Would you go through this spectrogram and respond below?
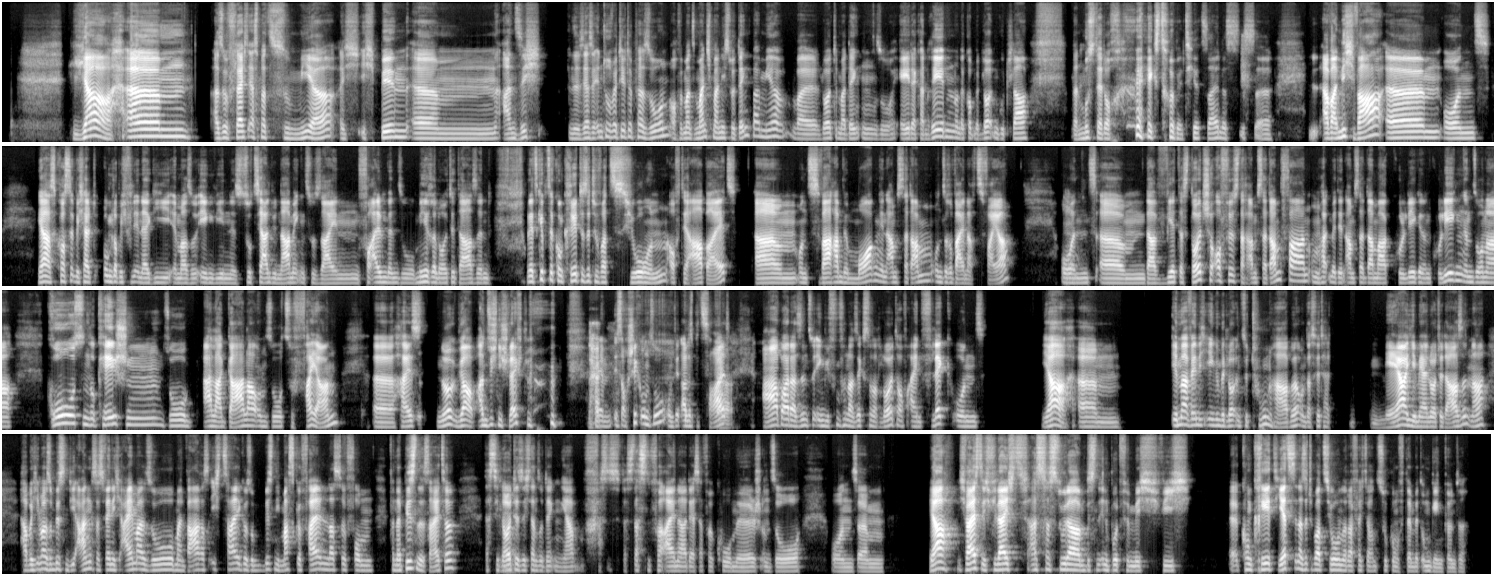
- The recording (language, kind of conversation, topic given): German, advice, Wie kann ich mich trotz Angst vor Bewertung und Ablehnung selbstsicherer fühlen?
- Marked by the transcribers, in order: tapping; drawn out: "ähm"; laughing while speaking: "extrovertiert sein"; other background noise; surprised: "Hm"; chuckle; snort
